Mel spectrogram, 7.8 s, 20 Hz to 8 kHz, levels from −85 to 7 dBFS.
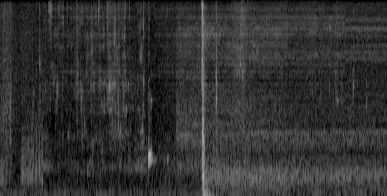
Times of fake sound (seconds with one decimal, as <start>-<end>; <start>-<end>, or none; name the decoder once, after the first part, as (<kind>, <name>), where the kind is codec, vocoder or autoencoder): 1.0-2.7 (codec, DAC); 3.1-6.9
